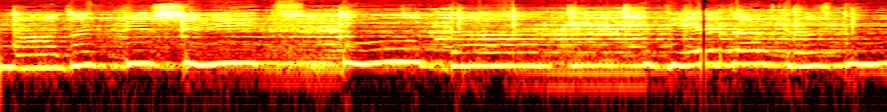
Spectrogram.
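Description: A young female voice singing a song over a backing track, holding long notes with a slight waver.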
